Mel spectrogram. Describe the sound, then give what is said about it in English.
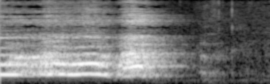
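A dog named Bodie, reacting to a delivery, lets out a loud, drawn-out bark that rises into a brief howl, lasting under a second before trailing off into quiet. No one speaks. “Stop barking.”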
